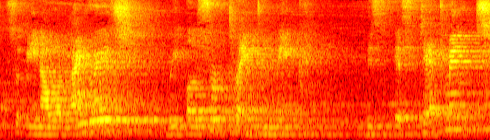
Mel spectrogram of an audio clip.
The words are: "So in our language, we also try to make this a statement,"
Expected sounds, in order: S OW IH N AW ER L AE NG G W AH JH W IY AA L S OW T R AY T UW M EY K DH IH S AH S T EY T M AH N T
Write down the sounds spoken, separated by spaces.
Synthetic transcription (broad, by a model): S OW IH N AW ER L AE NG G W AH JH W IY AA L S OW T R AY T UW M EY K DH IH S AH S T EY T M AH N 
